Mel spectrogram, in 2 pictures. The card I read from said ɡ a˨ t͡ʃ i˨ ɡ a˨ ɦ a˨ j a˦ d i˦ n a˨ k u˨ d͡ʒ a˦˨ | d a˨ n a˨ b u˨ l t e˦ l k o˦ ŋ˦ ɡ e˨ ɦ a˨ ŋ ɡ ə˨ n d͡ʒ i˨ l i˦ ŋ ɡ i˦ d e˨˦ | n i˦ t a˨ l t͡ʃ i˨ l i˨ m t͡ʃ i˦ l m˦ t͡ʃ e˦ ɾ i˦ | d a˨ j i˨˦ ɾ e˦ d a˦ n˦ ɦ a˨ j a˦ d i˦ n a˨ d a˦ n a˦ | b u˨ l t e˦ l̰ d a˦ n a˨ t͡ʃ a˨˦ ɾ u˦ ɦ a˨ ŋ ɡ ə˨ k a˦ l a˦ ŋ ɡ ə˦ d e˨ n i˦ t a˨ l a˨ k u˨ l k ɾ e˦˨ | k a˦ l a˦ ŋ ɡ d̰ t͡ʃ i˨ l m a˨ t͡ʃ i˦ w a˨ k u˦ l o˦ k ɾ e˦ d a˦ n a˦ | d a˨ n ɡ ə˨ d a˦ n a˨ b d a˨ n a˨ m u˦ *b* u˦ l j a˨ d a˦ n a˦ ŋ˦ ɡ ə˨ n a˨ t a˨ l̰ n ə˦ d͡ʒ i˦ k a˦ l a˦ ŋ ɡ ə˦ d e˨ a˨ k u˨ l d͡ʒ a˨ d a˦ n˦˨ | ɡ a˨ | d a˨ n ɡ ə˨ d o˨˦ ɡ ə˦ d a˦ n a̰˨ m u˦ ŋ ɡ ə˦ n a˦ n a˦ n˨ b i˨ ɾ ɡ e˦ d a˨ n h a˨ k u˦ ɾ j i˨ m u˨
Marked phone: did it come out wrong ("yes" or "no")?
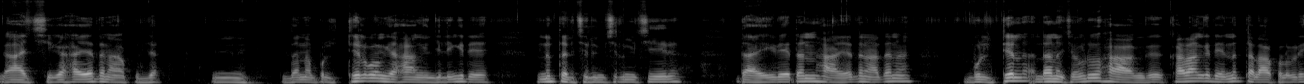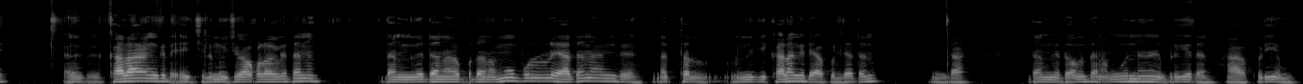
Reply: no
